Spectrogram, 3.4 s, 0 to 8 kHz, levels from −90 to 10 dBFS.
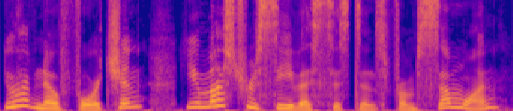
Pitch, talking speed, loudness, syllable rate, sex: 265 Hz, 175 wpm, -17 LUFS, 6.3 syllables/s, female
